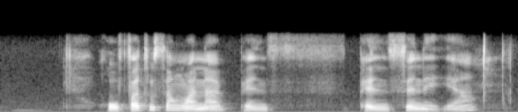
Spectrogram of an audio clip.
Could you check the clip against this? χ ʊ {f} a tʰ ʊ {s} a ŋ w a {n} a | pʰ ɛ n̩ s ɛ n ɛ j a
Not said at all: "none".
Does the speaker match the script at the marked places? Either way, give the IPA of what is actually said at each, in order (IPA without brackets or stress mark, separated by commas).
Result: f, s, n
